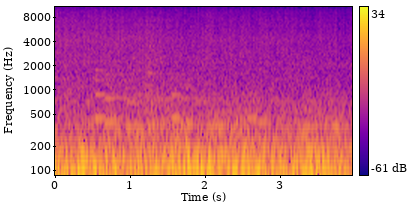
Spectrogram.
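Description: A downpour pounds a car on a road trip through Bastar under a red alert, producing a thick, constant wash of rain noise with a low rumble of the vehicle beneath.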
